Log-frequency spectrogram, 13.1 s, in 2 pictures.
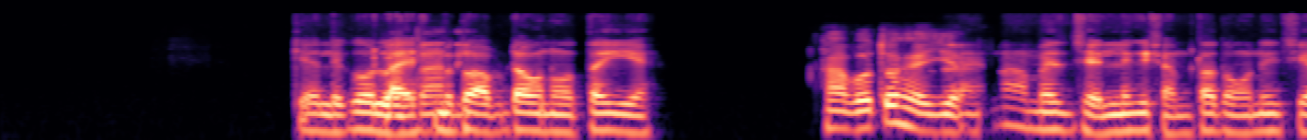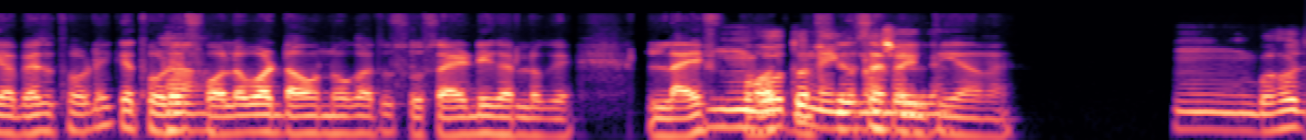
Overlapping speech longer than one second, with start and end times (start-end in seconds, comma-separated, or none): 10.1-11.3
